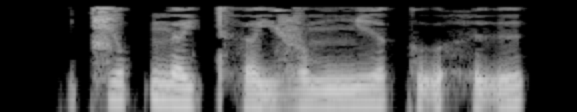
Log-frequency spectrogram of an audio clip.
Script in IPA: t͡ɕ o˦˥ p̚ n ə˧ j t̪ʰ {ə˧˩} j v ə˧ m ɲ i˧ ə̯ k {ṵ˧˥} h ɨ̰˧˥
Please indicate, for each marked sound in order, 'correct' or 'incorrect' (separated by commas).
correct, correct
